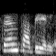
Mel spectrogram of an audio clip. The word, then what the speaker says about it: Sense Appeal: Sí, es Sense Appeal. Es como Sense Appeal, ¿viste? Esa palabra que por ahí es más conocida, pero con Sense en vez de Sex.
